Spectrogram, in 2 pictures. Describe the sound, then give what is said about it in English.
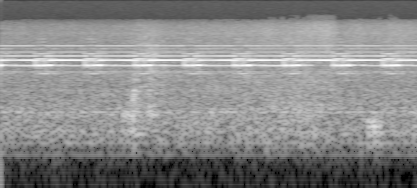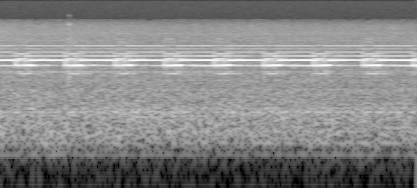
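A building fire alarm rings steadily in rapid, evenly spaced electronic pulses, sounding somewhat muffled, with no voices, just faint background noise. “Because they're not showing many signs of actually switching this alarm off.”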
